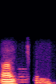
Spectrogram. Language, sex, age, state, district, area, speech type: Hindi, female, 60+, Uttar Pradesh, Sitapur, rural, conversation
